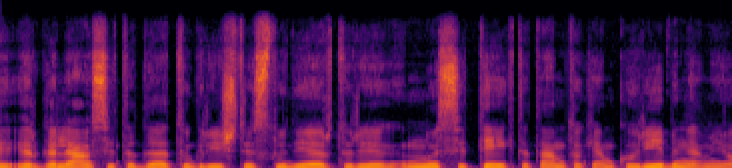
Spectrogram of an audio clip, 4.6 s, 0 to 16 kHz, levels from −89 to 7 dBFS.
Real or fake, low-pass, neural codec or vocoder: real; 14.4 kHz; none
